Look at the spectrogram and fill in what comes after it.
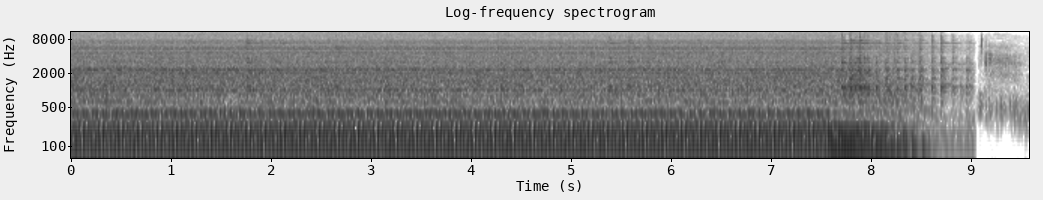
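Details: Muffler-deleted Toyota Echo at cold idle: loud droning with a fast, steady metallic rattle until shutdown; exhaust rattling, sounding like a cracked flywheel ring gear, heard under the front quarter panel.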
